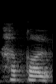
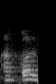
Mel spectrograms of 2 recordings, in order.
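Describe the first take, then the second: First: It starts with a harsh h from the throat. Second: It starts directly with a vowel, no h. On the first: This is how local native speakers say it. "ഹ ഇങ്ങനെ തൊണ്ടയിൽ എടുത്ത് അങ്ങനെ ഇവിടുത്തെ ഇവിടുത്തെ മനുഷ്യർ സംസാരിക്കുമ്പോൾ" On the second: This is how Malayalis say it. "നമ്മൾ മലയാളികളൊക്കെ പറയുമ്പോൾ"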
